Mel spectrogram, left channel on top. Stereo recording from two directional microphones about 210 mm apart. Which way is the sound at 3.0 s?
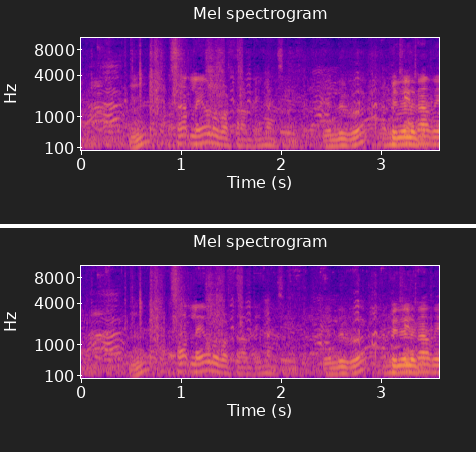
30° left (ahead or behind).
